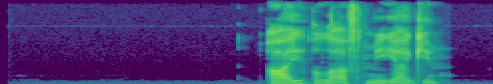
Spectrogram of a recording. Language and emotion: Russian, neutral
